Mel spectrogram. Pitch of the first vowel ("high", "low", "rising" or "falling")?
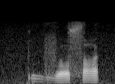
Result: falling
